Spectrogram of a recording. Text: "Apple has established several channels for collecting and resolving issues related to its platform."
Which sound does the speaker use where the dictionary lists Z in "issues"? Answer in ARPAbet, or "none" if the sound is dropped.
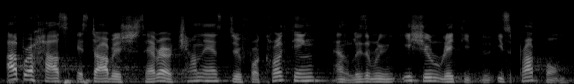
none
